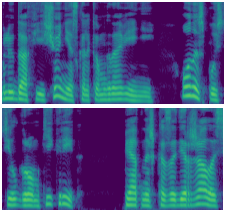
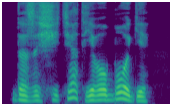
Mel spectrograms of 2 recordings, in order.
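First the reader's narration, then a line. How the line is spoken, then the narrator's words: Mumbled into beard. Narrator (Russian): пробормотал он себе в бороду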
